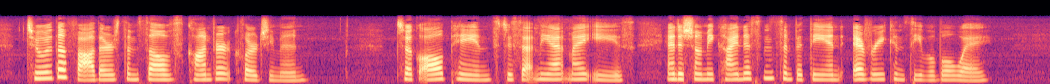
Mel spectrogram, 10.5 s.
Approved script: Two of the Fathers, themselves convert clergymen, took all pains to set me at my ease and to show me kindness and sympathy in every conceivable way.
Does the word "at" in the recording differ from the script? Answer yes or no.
no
